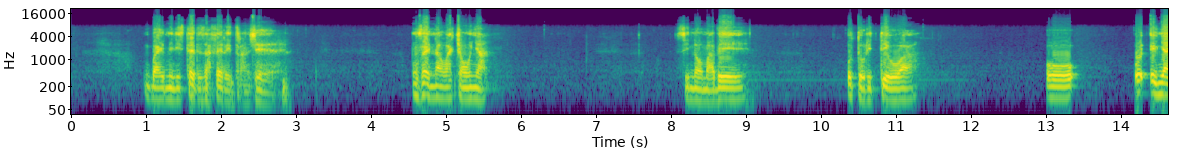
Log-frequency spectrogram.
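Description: A man speaks close into a microphone in short, animated bursts with pauses between them.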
